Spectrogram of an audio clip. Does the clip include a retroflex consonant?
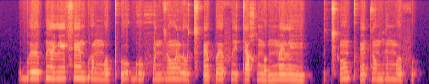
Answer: no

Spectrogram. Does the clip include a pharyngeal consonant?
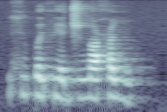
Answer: yes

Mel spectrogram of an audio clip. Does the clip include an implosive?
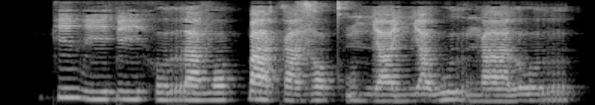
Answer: yes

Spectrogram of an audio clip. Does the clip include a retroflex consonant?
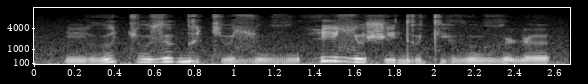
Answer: yes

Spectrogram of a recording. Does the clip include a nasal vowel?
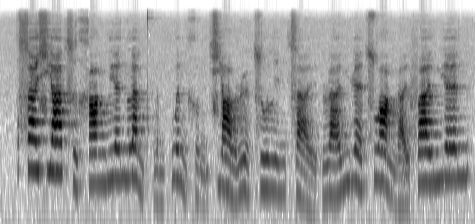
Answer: no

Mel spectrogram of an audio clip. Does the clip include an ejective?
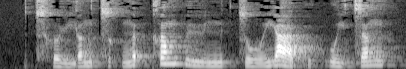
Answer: no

